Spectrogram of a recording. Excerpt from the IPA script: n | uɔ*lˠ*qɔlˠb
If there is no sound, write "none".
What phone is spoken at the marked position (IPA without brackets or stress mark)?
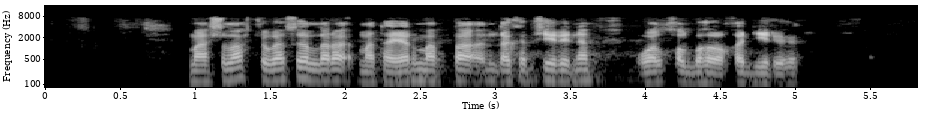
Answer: lˠ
